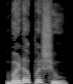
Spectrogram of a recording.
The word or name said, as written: ಬಡಪಶು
